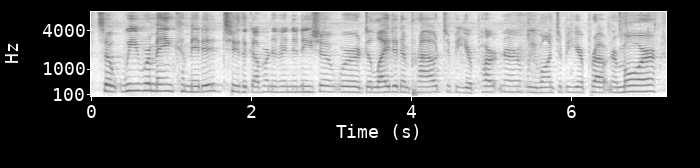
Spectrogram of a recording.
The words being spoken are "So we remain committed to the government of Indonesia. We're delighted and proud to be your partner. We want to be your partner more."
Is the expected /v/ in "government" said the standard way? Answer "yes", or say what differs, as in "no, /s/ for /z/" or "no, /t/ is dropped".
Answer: yes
